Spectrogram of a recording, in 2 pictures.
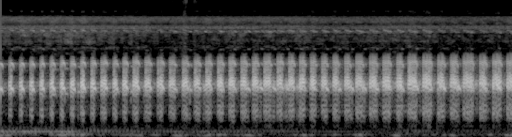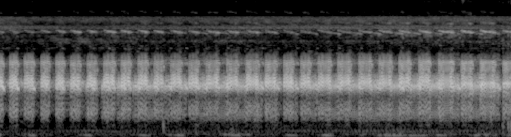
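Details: Frog or toad (katak or kodok) calling with a long, steady series of harsh, rattling croaks repeated rapidly, several per second, growing slightly louder and faster over ten seconds.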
